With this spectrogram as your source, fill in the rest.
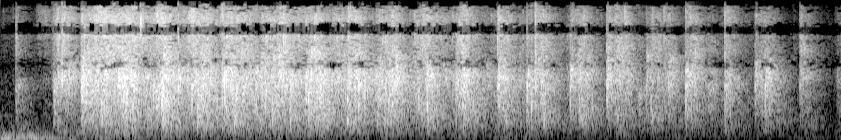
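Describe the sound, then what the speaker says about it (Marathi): Students at a high school event clap loudly together, a dense and sustained burst that later thins into separate, rhythmic hand claps. "मुलांना तुमच्याकडे एक जोरात टाळ्या वाजवा"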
